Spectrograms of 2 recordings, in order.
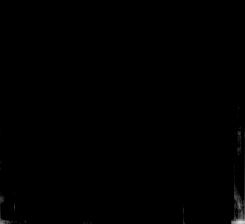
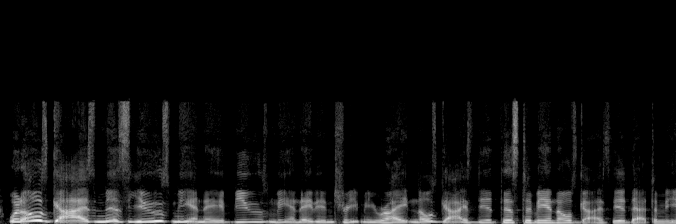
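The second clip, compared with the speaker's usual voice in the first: high-pitched whiny imitation, easing down as it runs; hammed-up listing of grievances in her voice; mock tearful victim; 13 semitones higher than usual. Woman tells boyfriend about her exes, playing the victim. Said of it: "she's tearing up".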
